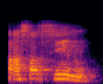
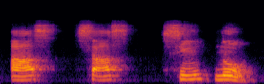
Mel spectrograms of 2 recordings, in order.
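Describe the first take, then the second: First: Said in the usual way. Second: "as", "sas", "sin", "no" as separate beats; split into syllables. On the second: Shown as a demonstration. Teacher dividing assassino, "as, sas, sin, no" syllable by syllable. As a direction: break the word after each syllable, "as, sas, sin, no". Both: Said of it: "separar um em cada sílaba".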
